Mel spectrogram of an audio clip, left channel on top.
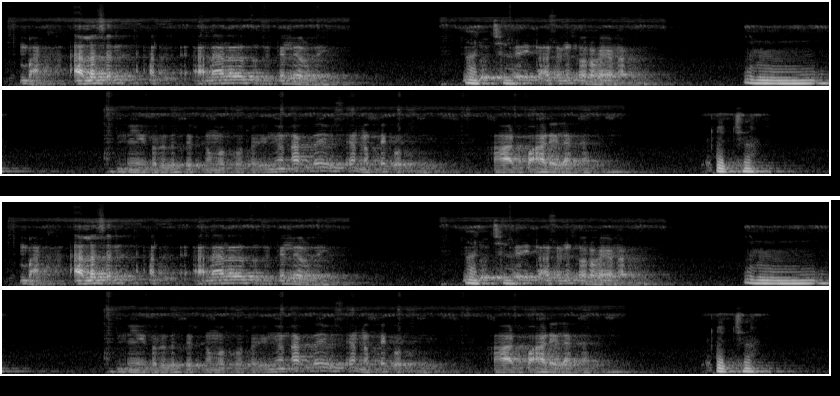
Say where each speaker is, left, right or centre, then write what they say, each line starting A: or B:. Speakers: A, on the left; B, on the left.
A: ᱵᱟᱝ ᱟᱞᱮ ᱥᱮᱱ ᱟᱞᱮ ᱟᱞᱮ ᱫᱚ ᱛᱩᱫ ᱠᱟᱛᱮᱫ ᱞᱮ ᱨᱚᱦᱚᱭᱟ ᱪᱩᱨᱩᱡ
B: ᱟᱪᱪᱷᱟ
A: ᱛᱮᱫ ᱮᱴᱟᱜ ᱥᱮᱱᱠᱚ ᱨᱚᱦᱚᱭᱟ ᱚᱱᱟ ᱠᱚᱫᱚ
B: ᱦᱩᱸ
A: ᱱᱤᱭᱟᱹ ᱠᱚᱨᱮ ᱫᱚ ᱥᱮᱨᱚᱠᱚᱢ ᱵᱟᱠᱚ ᱨᱚᱦᱚᱭᱤᱭᱟᱹ ᱚᱱᱟ ᱠᱚᱫᱚ ᱵᱮᱥᱤᱭ ᱱᱟᱛᱮ ᱠᱚ ᱨᱚᱦᱚᱭᱟ ᱟᱨ ᱯᱟᱦᱟᱲ ᱮᱞᱟᱠᱟ ᱥᱮ
B: ᱟᱪᱪᱷᱟ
